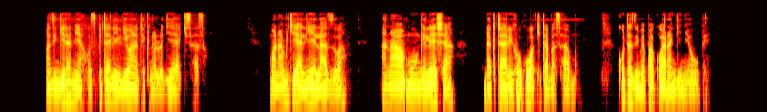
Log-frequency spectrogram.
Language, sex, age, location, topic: Swahili, male, 18-24, Kisumu, health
